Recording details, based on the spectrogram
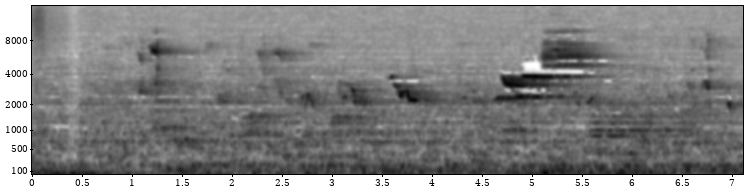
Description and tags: A short bird sounds clip
A short clip of bird sounds recorded outside of Philadelphia in May 2020.
spring, birds, birdsong, field-recording, nature, bird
